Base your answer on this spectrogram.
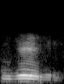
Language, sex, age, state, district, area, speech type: Hindi, male, 60+, Uttar Pradesh, Azamgarh, rural, conversation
